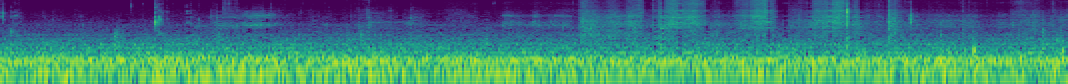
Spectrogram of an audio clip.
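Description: Close-up chewing and wet mouth sounds of a man eating a fried chicken sandwich, with a napkin rubbed across his mouth around four seconds in. A steady low hum sits underneath.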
